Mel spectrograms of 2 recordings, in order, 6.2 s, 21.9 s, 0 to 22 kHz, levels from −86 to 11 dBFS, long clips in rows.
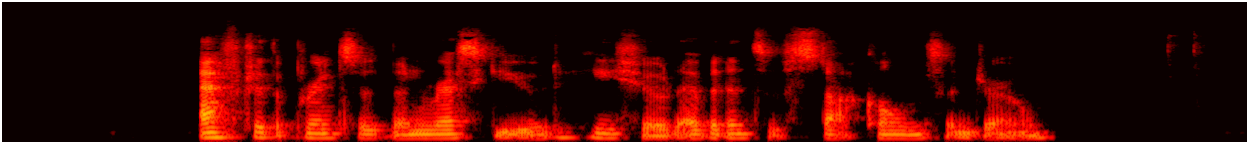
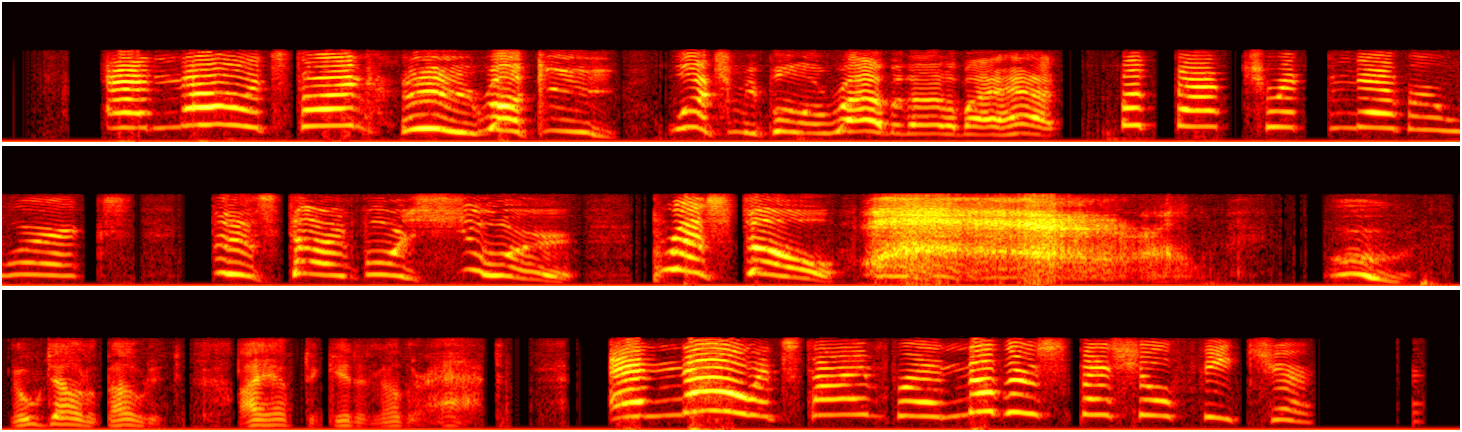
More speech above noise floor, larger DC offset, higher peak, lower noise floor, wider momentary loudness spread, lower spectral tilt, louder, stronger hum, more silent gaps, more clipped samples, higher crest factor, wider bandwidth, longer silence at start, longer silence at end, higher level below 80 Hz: first, over 56 dB vs 28 dB; second, under 0.1% vs 0.9%; second, -6 dBFS vs 0 dBFS; first, under -90 dBFS vs -42 dBFS; second, 10 LU vs 21 LU; first, -4 dB/octave vs -2.5 dB/octave; second, -34 LUFS vs -11 LUFS; neither; neither; second, under 0.1% vs 0.3%; first, 28 dB vs 14 dB; first, 10.5 kHz vs 5.4 kHz; first, 1 s vs 0.5 s; first, 0.95 s vs 0.75 s; second, -78 dBFS vs -52 dBFS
